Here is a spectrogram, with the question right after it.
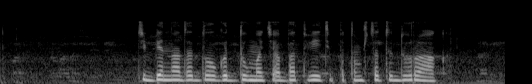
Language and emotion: Russian, angry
